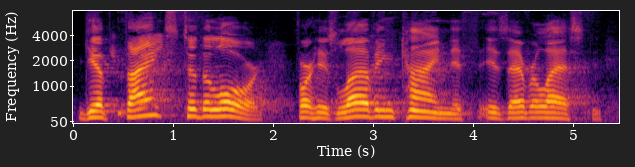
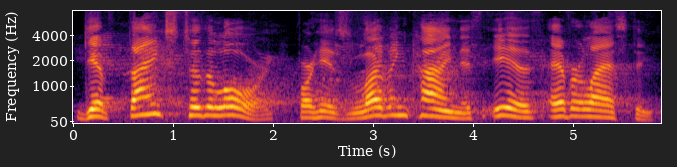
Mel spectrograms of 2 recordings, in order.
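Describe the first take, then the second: First: It is said in a plain, even reciting voice. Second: It is said with strong, emphatic conviction. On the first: "Say it with me" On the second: "Now say it like you mean it"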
